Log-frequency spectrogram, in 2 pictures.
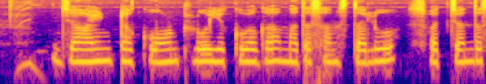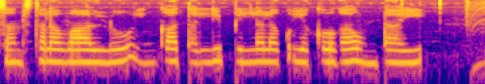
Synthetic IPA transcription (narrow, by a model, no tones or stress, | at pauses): d͡ʒaːjɐɳʈɐkɐwɳʈlo̞ːe̞kːuʋɐɡaːmɐt̪ɐsɐmst̪ʰɐlusʋɐt͡ʃːɐnd̪ɐsɐmst̪ʰɐlɐʋaːɭːuiŋkaːt̪ɐlːipilːɐlɐkue̞kːuʋɐɡaːuɳʈaːji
